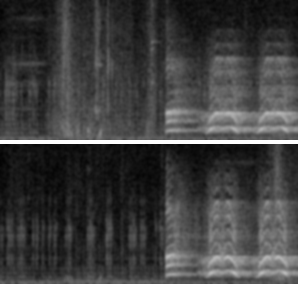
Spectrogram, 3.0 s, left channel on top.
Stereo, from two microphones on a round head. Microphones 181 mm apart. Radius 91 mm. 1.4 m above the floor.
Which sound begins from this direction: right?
A scream, at 1.7 s.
